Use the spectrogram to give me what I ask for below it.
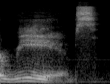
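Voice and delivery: RIBS drawn out slowly as "reebs"; mock Southern "reeeebs"; imitated Southern drawl. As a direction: mimic a long Southern "ee" in RIBS. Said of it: "it had three E's".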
